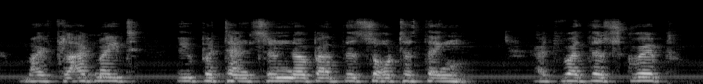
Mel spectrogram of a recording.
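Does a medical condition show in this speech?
Yes: traumatic brain injury; speech.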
